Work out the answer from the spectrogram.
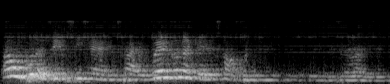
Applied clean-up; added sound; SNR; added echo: neural separator model SepFormer DNS4.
